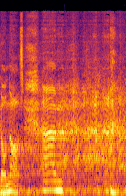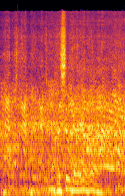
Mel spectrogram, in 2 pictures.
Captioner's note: laughter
